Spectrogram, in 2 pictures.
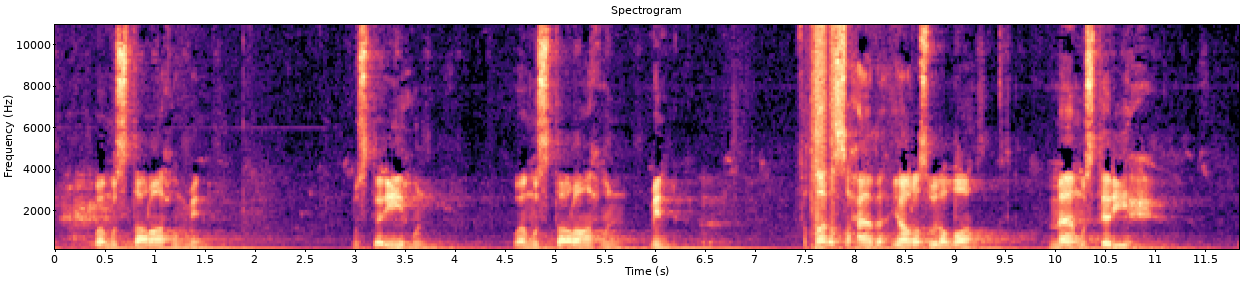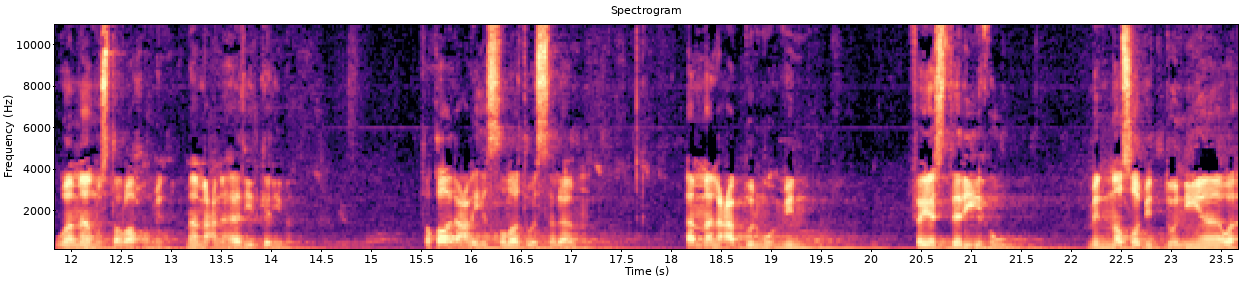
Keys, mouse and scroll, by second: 0.6 g, 3.5 alt+middle click, 4.6 g, 9.0 x, 15.8 scroll up 1, 16.2 alt+middle click, 16.9 2, 20.0 click, 20.7-21.5 scroll down 1, 21.5 KP_7, 22.1 alt+shift+middle click, 22.4 scroll up 1, 22.8 alt+shift+middle click, 23.1 ctrl+middle click.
